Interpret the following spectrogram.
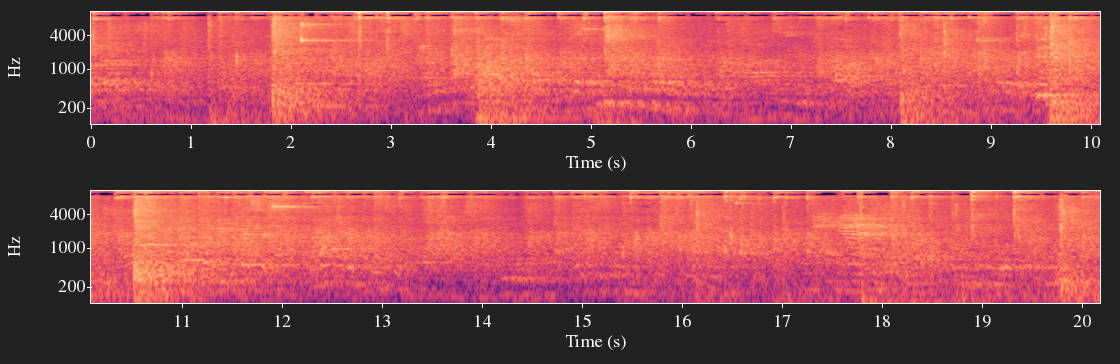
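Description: Table tennis ball being struck by rubber-faced bats and bouncing on the table during play, a series of short clicks and knocks, with people talking in the background.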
